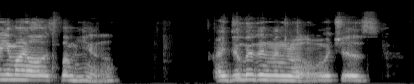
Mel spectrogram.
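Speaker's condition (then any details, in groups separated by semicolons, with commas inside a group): Cerebral palsy; needs transfer help, bed-bound without supports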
